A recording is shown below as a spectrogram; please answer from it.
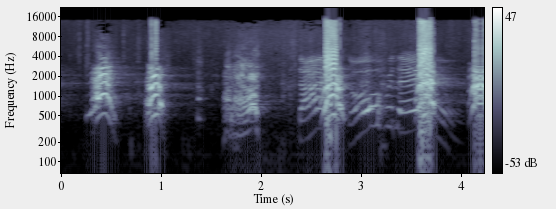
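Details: Beagle and dachshund pets splash and play in water, letting out high whining yelps with wavering harmonics mixed with sharp barks, while a person talks among them.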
